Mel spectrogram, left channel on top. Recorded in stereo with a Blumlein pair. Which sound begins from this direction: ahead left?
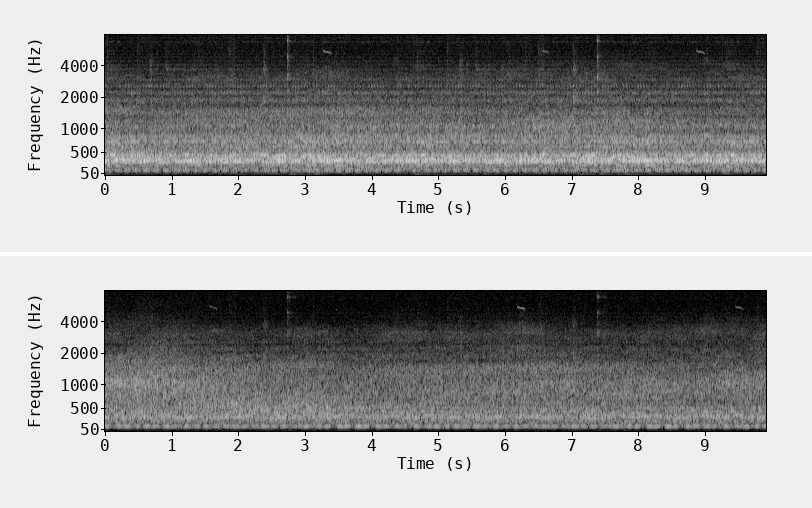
A fan, at 0.0 s.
